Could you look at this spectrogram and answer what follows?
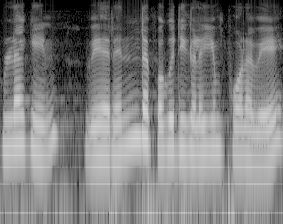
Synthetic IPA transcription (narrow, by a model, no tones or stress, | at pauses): ʊɭɐɣɪn | ʋeːɾɛnd̪ɐpɐɣɯðɪɣɐɭɐjɯmpoːlɐʋeː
